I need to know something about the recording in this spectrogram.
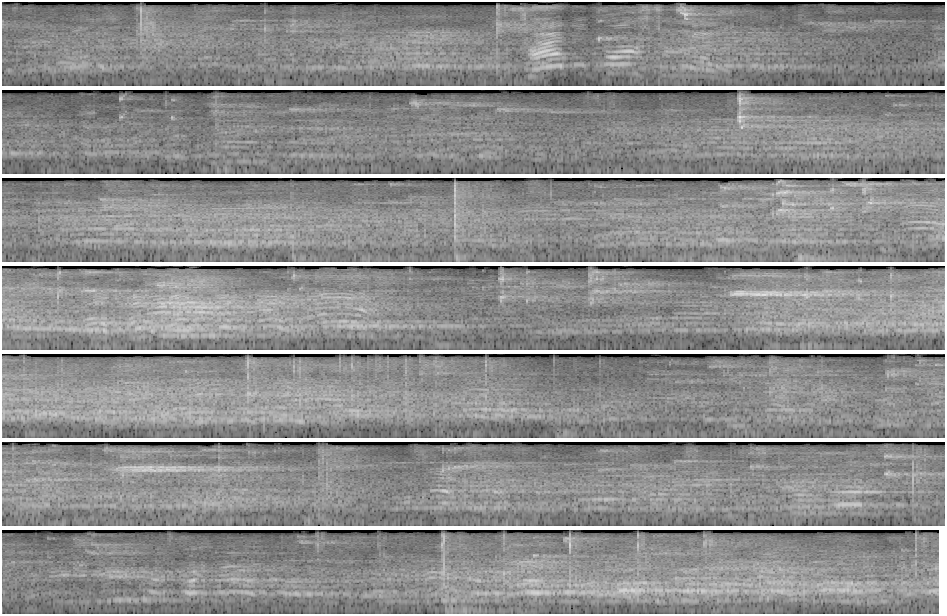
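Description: Basketball game sound in a gym: a ball bouncing on the hardwood court with scattered knocks, under players' and spectators' voices calling out and chattering.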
